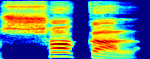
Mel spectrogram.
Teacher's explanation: দন্ত স-কে আমরা কিন্তু কনভার্ট করে ফেলি তালব্য স এ। যেমন আমরা যখন বলছি সকাল, এই উচ্চারণটা কিন্তু দন্ত স আছে, আমরা কিন্তু উচ্চারণ করব সকাল, অর্থাৎ তালব্য স এর মতন উচ্চারণ হয়।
